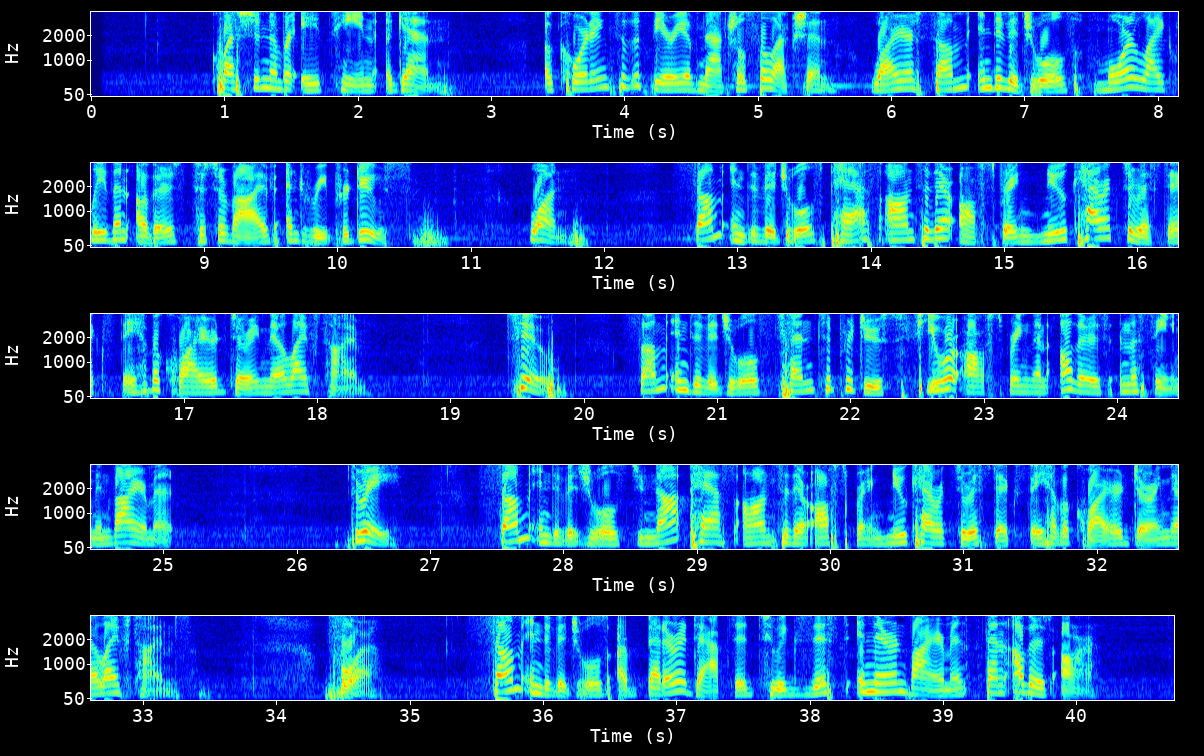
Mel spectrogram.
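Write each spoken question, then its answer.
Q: According to the theory of natural selection, why are some individuals more likely than others to survive and reproduce?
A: 4: Some individuals are better adapted to exist in their environment than others are.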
